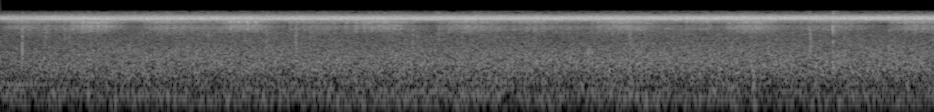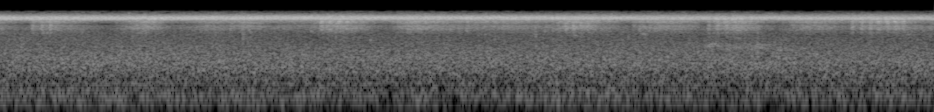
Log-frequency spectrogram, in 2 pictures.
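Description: Rainforest insects calling: a steady high-pitched drone, with a softer pulsing call repeating irregularly about once a second.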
